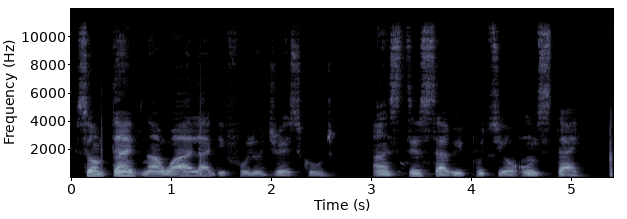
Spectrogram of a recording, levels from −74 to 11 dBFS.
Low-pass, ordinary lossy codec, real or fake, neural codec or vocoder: 10.8 kHz; none; real; none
